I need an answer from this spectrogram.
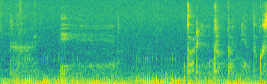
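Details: Indoors, a female pet cat keeps up a rich, low, buzzing purr with a fast regular throb, accompanied by hushed whispering and light clicking sounds.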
